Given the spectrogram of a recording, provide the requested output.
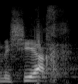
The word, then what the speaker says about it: Mashiach: Or in Hebrew, I believe it's pronounced Mashiach, right?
